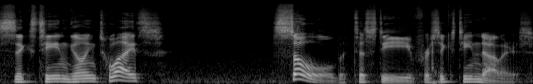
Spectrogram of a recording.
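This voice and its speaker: A man speaks at a very slow pace with a medium pitch, vocal fry and a bright, sharp tone. His pitch swings very widely, and the recording is very clean with a silent background. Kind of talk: mock auctioneer bidding patter.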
